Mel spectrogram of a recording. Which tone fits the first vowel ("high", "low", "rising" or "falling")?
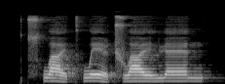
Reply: falling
